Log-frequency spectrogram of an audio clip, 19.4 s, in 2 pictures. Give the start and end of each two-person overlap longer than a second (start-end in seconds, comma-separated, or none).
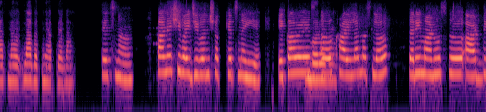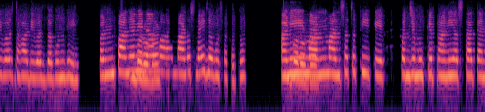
none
